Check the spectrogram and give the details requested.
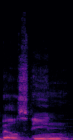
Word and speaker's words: Bilstein: Bilstein.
